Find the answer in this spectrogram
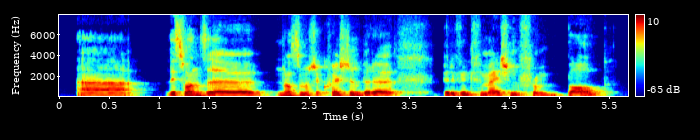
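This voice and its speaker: Speech at a moderate pace, with ordinary pitch variation and very even loudness, carries audible room echo. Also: man, fairly low pitch for a man. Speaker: software webinar host. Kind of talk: webinar Q&A. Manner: low-energy.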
